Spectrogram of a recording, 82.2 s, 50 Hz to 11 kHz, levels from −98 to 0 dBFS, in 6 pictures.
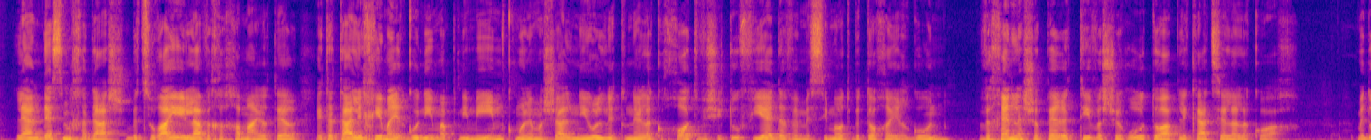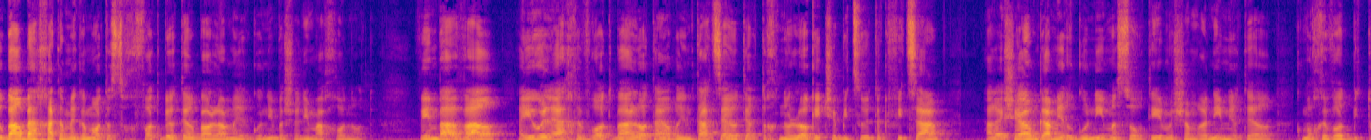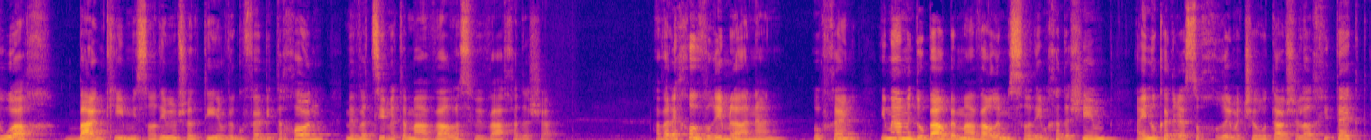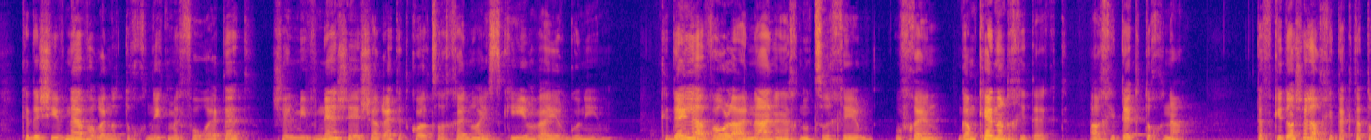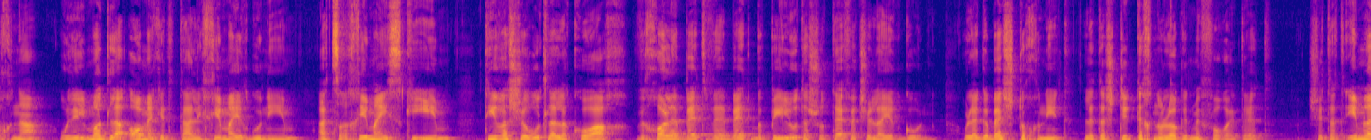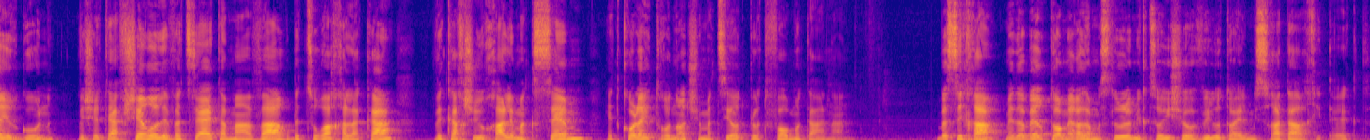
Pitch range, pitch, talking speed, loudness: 110-155 Hz, 125 Hz, 120 wpm, -25 LUFS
